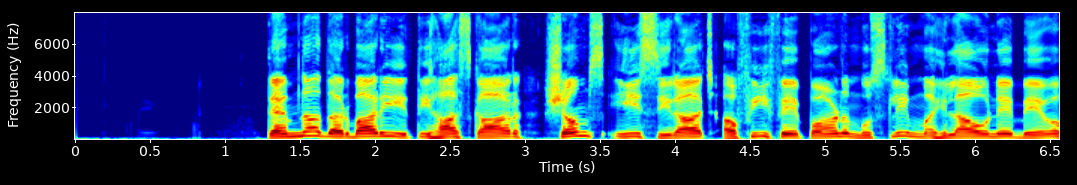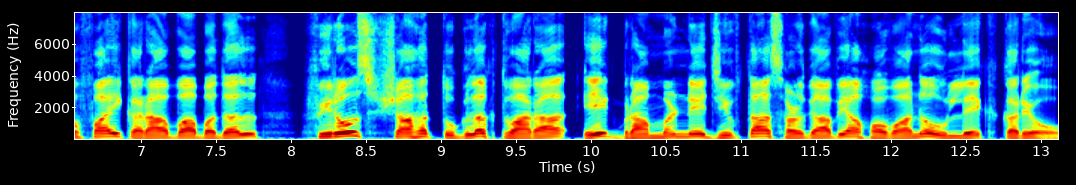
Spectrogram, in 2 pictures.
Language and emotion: Gujarati, neutral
